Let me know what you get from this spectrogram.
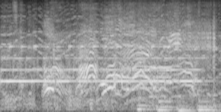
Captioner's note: all exclaiming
